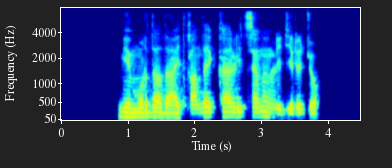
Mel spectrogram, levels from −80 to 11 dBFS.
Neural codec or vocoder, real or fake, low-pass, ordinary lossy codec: none; real; 7.2 kHz; AAC, 48 kbps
